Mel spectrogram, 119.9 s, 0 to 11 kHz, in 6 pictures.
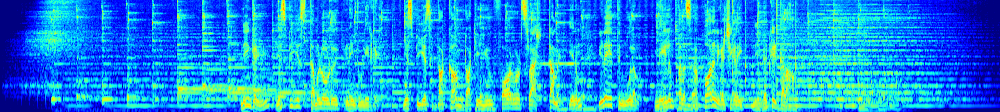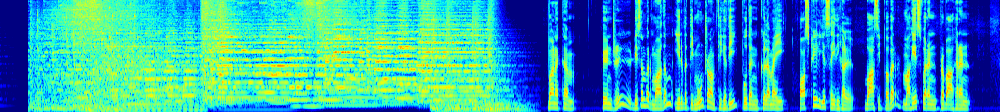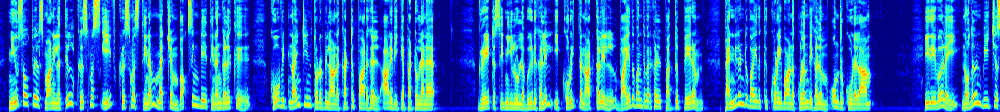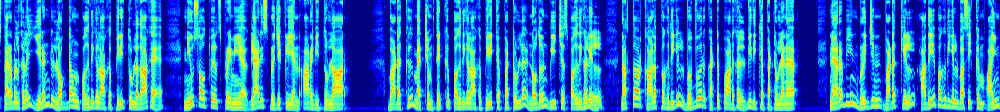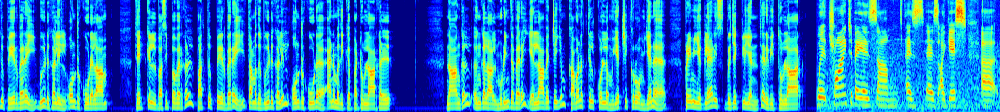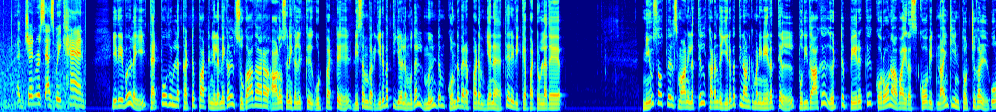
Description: Australian news bulletin for Wednesday 23 December 2020.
